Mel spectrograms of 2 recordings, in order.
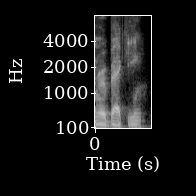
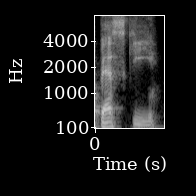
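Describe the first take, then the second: First: The middle sounds like a plain K. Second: The middle sounds like SK. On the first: The speaker calls it wrong. "I was saying Rebecki" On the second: The speaker calls it right. "I think it's Rebeski"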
